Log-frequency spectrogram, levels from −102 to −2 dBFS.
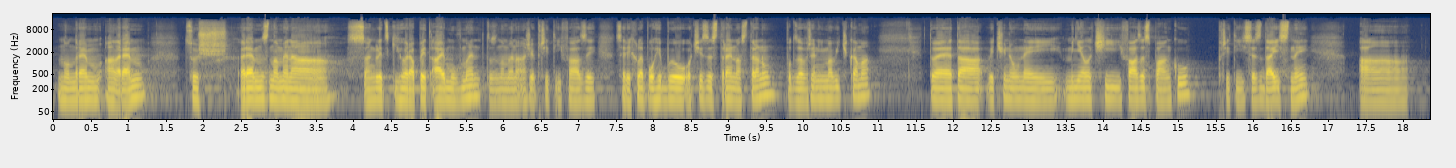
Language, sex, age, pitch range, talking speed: Czech, male, 20-39, 105-115 Hz, 135 wpm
